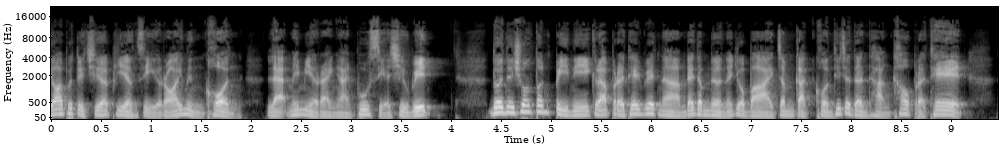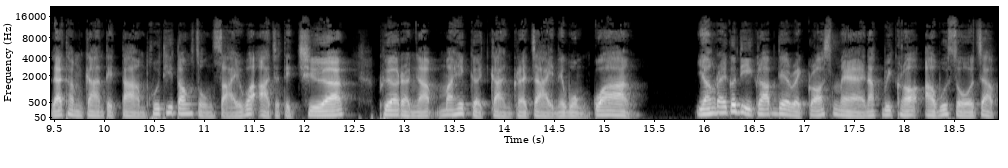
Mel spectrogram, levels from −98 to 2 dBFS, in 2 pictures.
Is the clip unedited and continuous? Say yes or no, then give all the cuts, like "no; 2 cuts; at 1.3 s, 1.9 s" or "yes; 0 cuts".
no; 1 cut; at 17.6 s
